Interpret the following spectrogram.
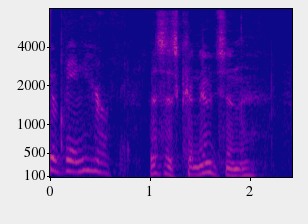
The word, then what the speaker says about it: Knudsen: Pronounced Knudsen? It's pronounced Knudsen, yes. Because my mother was born in Norway, and I know those things.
